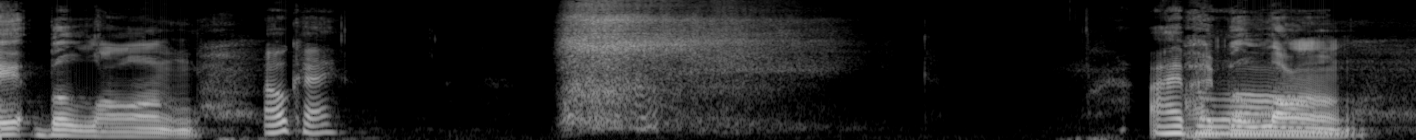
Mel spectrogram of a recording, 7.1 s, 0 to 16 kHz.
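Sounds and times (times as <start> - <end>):
speech: 0.0 - 1.8, 5.8 - 6.9
forceful breathy exhale during a guided breathing exercise: 2.8 - 4.4.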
